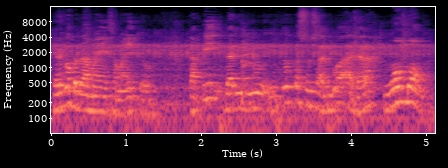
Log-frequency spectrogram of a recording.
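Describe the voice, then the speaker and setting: A man from West Sumatra with a Minang accent, a guest chatting casually and telling his career story in lively slang. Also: a little high, fairly quick, noisy background. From West Sumatra, Indonesia (Padang). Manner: animated storytelling in slangy speech. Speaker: guest, actor and radio host. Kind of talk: casual chat. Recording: echoey room, far from the mic, with music.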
